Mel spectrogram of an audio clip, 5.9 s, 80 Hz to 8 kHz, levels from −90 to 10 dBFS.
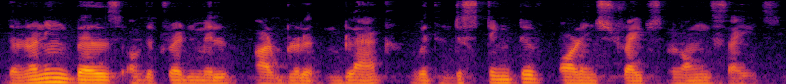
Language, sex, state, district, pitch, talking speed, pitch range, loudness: English, male, Sikkim, Gangtok, 105 Hz, 140 wpm, 100-115 Hz, -19 LUFS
